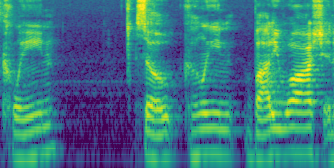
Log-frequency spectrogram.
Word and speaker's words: CLN: you certainly can so it's called cln it's pronounced clean so clean body wash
